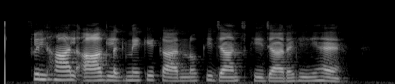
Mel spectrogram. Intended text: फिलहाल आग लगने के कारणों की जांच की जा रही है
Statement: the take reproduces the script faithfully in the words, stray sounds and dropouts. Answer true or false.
true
